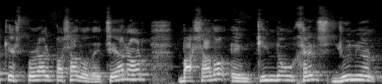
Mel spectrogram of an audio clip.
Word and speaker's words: Xehanort: Perdona, me han dicho cómo pronunciarlo. Cheanord, ¿no? Es Cheanord, simplemente.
